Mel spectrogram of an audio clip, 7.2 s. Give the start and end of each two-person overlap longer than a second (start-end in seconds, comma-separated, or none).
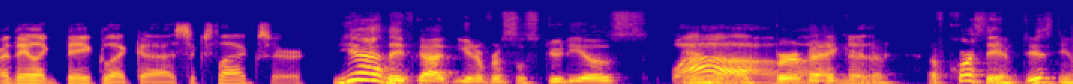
4.5-5.9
